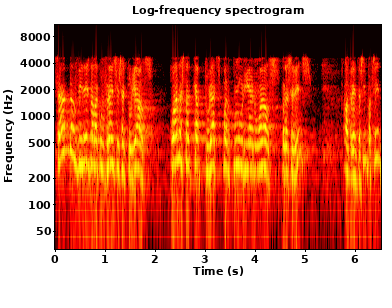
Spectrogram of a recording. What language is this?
Catalan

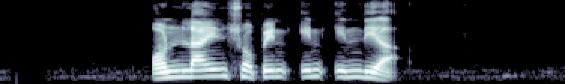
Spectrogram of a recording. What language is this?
Sinhala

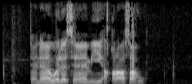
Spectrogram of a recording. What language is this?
Arabic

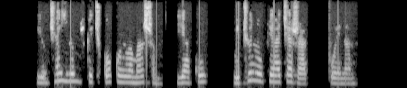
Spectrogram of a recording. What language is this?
Mari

